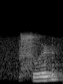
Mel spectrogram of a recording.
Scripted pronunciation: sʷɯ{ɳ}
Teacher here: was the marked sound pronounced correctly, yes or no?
yes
